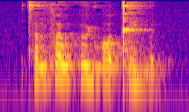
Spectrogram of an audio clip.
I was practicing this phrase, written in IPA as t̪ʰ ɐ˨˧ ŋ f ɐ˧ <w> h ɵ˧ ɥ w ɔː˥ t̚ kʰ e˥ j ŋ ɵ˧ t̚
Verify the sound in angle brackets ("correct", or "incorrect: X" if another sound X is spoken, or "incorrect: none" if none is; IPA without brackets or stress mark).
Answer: correct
